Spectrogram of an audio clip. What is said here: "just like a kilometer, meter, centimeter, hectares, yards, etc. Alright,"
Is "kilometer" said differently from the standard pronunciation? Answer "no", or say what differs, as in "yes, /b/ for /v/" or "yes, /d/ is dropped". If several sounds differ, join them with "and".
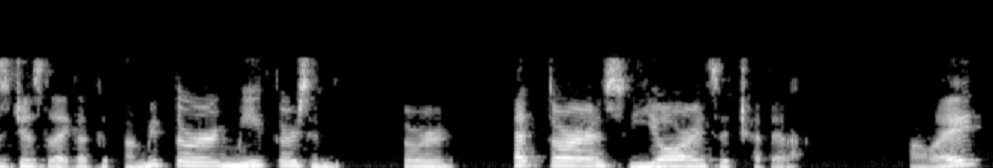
yes, /n/ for /l/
